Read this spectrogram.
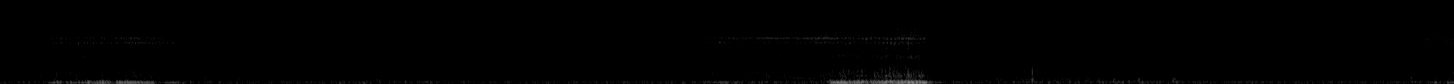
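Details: A dozing Bullmastiff, face twitching, gives two widely spaced low snorts, the second louder and rougher, separated by long stretches of near silence.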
